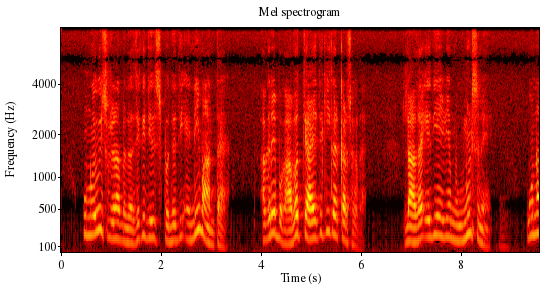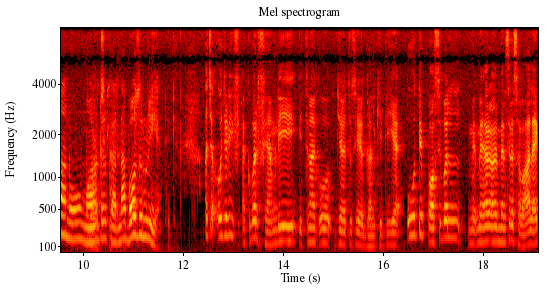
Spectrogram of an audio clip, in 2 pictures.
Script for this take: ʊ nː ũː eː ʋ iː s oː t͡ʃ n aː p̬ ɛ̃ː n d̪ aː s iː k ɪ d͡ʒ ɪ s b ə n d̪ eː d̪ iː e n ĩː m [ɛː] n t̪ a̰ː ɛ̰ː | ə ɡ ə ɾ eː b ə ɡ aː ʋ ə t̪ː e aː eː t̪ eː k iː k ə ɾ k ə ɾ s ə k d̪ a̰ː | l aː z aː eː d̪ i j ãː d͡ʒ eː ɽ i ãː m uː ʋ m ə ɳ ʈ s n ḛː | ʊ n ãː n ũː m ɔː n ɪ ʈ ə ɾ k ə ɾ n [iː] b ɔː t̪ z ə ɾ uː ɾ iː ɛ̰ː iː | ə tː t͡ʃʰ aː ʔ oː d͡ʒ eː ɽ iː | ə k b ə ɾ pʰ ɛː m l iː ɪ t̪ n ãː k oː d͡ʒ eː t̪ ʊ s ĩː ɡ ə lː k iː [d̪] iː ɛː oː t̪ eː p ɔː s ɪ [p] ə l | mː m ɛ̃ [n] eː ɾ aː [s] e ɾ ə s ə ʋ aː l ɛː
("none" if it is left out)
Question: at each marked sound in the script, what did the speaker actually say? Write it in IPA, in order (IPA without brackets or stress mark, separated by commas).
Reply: aː, aː, t̪, b, m, s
